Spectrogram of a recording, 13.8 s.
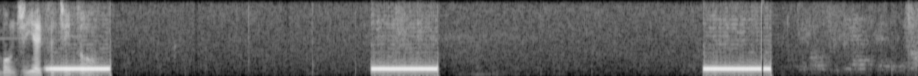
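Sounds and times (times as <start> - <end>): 
speech: 0.2 - 1.5
telephone ringing tone on an outgoing call: 0.7 - 1.7, 5.6 - 6.6, 10.6 - 11.6.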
